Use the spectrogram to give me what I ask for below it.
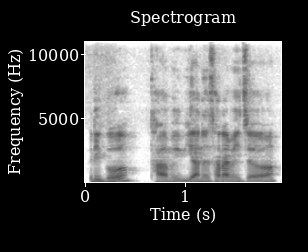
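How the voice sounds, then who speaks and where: A man teaching a casual Bible lesson, explaining lively and asking questions before answering them himself. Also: mid-range voice, fairly quick.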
